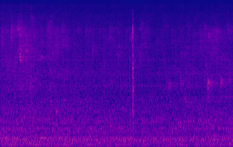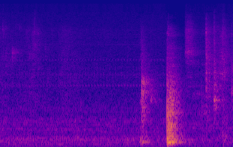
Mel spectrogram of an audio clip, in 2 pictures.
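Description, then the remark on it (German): A short splash of water being poured into a container holding spices and ginger, a bright burst lasting about a second near the end, after a stretch of quiet room noise with a few faint clinks. “Geben wir ein bisschen Wasser dazu.”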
